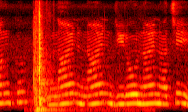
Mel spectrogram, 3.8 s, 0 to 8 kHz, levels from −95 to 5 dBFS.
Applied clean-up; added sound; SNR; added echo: none; Thump, thud; -1 dB; reverberation time 0.3 s.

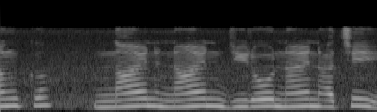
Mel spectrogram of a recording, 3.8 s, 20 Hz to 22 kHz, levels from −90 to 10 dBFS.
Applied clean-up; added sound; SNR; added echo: none; none; none; none.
